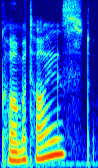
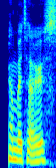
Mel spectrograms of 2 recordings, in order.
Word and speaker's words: comatose: Comatized? Comatose. Is it? Comatose. I'm proud of that. I did decent though. How do you get Com- tized from that? There's no I in the word.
